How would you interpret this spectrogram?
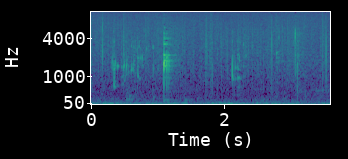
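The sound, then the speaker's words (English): A quiet, steady trickle of water being poured into a glass for a drink, with a single sharp clink of glass near the start and soft noise underneath. “Soda? No, Carson. You know I always have water.”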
